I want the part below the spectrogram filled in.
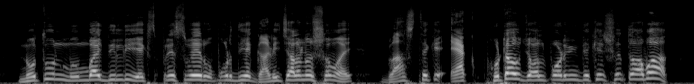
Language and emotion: Bengali, surprised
